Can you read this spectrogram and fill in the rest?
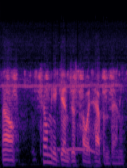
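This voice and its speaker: An actor playing a calm, shrewd attorney with a measured, authoritative manner in a 1940s radio thriller. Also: male voice, low-pitched, background noise. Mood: calm, probing. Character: calm, shrewd male attorney investigating a murder. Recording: dull 1940s radio recording.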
